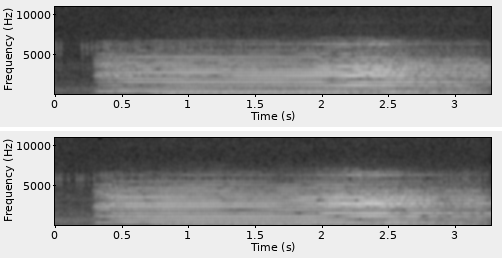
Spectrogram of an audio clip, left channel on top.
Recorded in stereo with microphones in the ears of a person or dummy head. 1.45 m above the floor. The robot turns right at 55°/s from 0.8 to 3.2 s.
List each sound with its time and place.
0.3 s a violin: 80° right, 1.1 m; by 3.2 s 50° left, 1.1 m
